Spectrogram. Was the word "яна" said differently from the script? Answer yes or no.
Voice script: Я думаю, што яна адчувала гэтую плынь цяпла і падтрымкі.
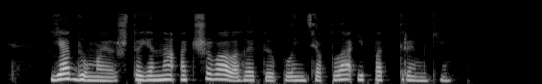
no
